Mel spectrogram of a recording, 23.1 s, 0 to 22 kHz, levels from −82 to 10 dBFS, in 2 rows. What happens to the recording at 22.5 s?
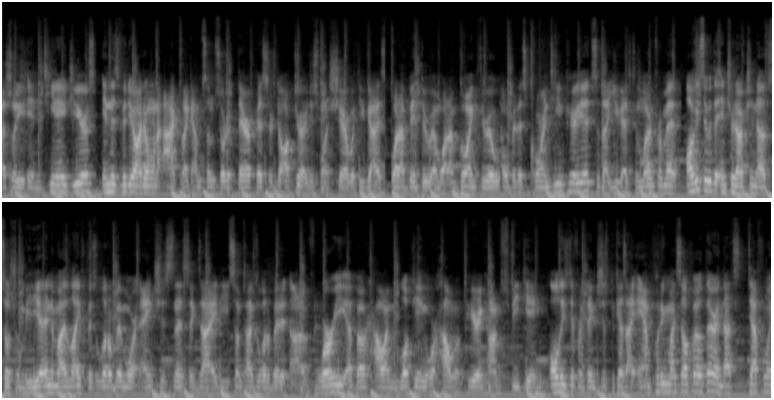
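An overlap between stream segments occurs at 22.48 to 22.50 s: two neighbouring chunks of the stream carry time stamps that claim the same stretch, so the player trims the shared part even though that sound was never duplicated. About 27 ms of real audio is thrown away there, and the waveform steps straight from one point to a later one, which is heard as a brief click or a tiny skip in the sound.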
